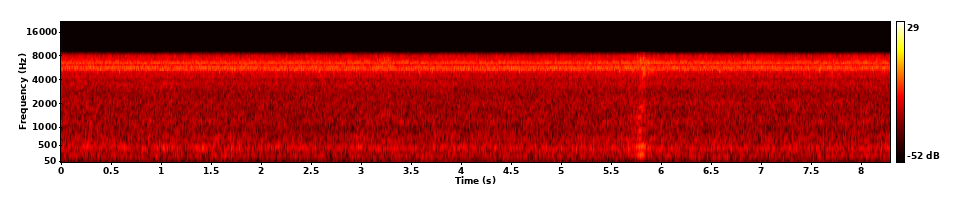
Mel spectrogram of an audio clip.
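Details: Honey bees at their backyard hive, crowding in as they are fed a treat of store-bought honey: a steady, low, droning hum of many wings with a faint higher hiss, broken by one brief click near the end.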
